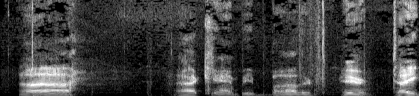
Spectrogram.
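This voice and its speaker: A man uses a put-on character voice, very deep and low-pitched and raspy. He talks at a fairly slow pace with ordinary pitch variation. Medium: video game. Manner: gruff, laconic.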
